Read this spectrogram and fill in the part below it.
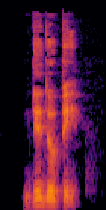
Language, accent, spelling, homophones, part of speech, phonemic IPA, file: French, France, dédopé, dédopée / dédopées / dédopés, adjective, /de.dɔ.pe/, LL-Q150 (fra)-dédopé.wav
- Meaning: dedoped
